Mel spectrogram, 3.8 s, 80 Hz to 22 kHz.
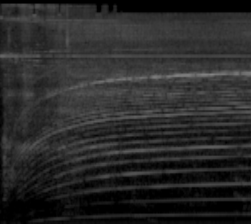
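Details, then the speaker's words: RC brushless motor after bearing replacement, first test run cold (not yet warmed up): smooth whine climbing to a steady 33,000 rpm, a lot quieter, no grinding or noise. "a lot quieter guys a lot quieter still needs to get warmed up heated up for everything to sit in there but for the first test not so bad"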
